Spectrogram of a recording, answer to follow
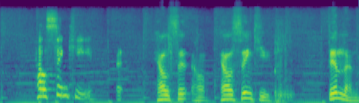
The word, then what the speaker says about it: Helsinki: Helinski Helsinki Hels Helsinki Finland right Finland Finland carally car rally for Iran.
